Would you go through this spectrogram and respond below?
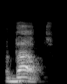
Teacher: Y la famosa schwa, que también tiene muchas representaciones gráficas, como vemos, bueno, pues es un sonido neutro, que no es ni una E ni una A, y es un sonido que debemos hacer muy rápido, como si no hubiera prácticamente sonido.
